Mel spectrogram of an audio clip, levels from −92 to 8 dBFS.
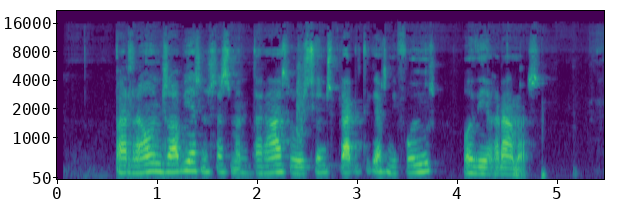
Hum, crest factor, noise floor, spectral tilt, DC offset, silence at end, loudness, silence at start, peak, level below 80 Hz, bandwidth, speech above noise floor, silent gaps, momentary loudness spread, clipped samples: none; 20 dB; -57 dBFS; -3.5 dB/octave; under 0.1%; 0.6 s; -21 LUFS; 0.6 s; -2 dBFS; -58 dBFS; 16.5 kHz; 37 dB; none; 8 LU; under 0.1%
